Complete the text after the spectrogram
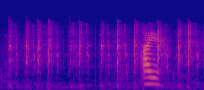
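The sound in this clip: Typewriter typing: a quick, steady run of many mechanical keystrokes, moderately loud, with a brief voiced sound partway through.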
